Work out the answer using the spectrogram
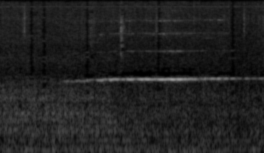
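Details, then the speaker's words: Land Rover truck while driving: a thin, steady high squeal over road rumble; reportedly squeaks in first, second and third gear; engine and gearbox sound fine; suspected brakes, possibly rear brakes missing shims, unconfirmed. "The hills are alive with the sound of squeaking. To me, it sounds like brakes."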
